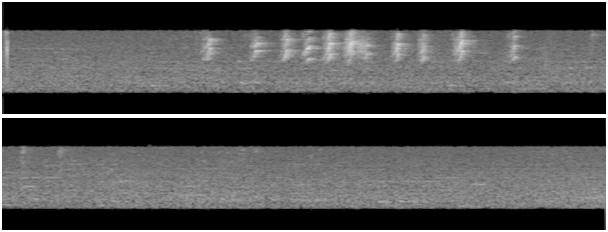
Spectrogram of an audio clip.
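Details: Swallows nesting and raising young at a roadside station in Nihonmatsu, Fukushima, Japan, in May to June; a burst of sharp, high chirps clustered over about three seconds, then fading to quieter background murmur.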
